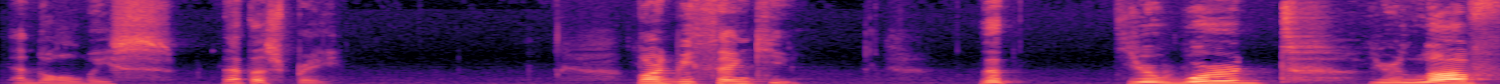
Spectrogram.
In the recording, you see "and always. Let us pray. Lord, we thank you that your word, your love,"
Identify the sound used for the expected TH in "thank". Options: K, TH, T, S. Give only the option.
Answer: TH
